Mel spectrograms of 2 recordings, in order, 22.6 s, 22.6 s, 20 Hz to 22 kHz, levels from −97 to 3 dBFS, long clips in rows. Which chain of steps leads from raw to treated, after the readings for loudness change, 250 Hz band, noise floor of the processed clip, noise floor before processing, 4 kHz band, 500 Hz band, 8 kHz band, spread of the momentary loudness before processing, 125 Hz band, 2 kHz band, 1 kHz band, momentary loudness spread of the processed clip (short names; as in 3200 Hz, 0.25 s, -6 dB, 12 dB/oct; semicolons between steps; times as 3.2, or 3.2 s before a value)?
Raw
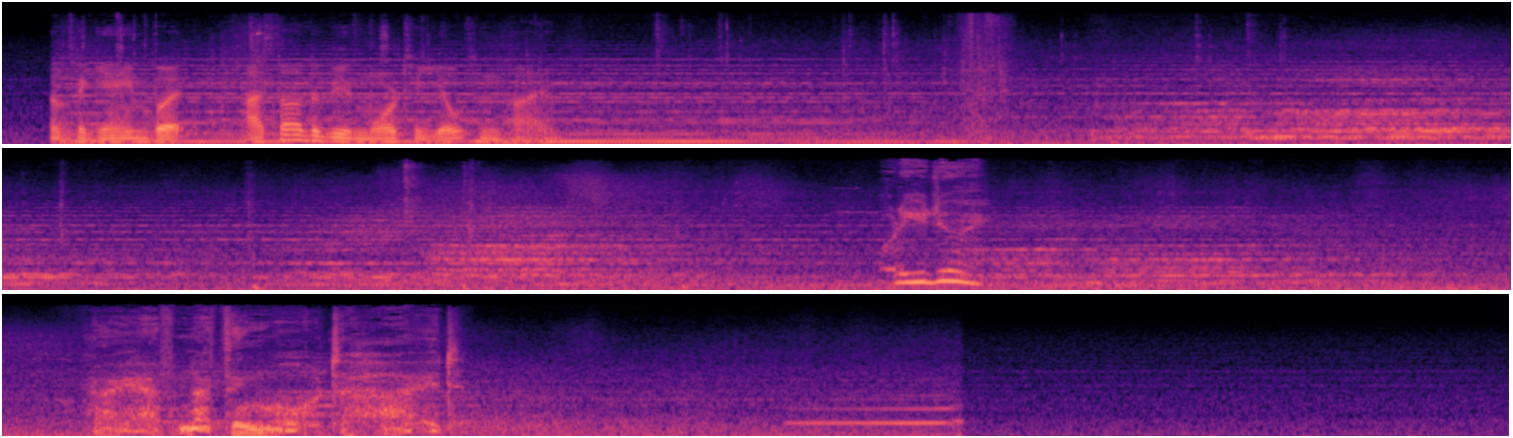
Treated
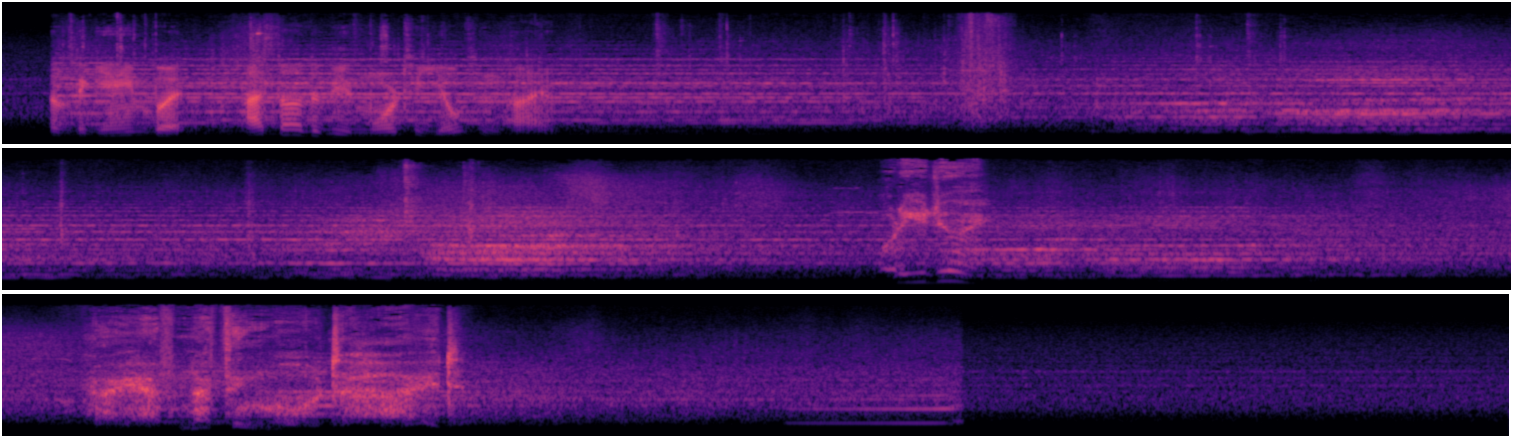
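-10.0 dB, under -40 dB, -66 dBFS, -56 dBFS, +0.5 dB, -26.5 dB, +1.0 dB, 18 LU, under -40 dB, -1.0 dB, -6.5 dB, 19 LU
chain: Bessel high-pass 1500 Hz, order 6; gain +1 dB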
